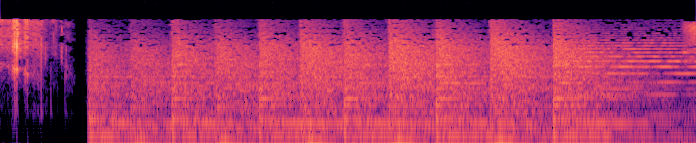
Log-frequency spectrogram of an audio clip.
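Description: Loud, wet crunching and chewing of an apple. After a brief pause at the start, many rhythmic bites and chews follow one another steadily to the end.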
